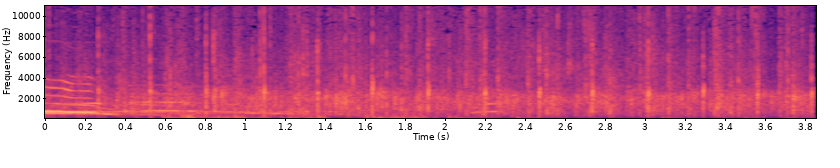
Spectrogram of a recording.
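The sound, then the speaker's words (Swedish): Sustained audience applause for Eva Ekedal, a dense crackle of many hands clapping at steady loudness, opening with a brief bright tonal flourish of music that quickly fades under the clapping. “Det ger vi en varm applåd till Eva Ekedal!”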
